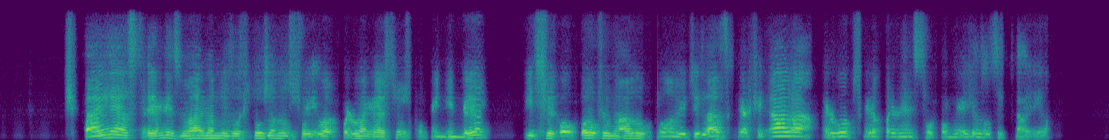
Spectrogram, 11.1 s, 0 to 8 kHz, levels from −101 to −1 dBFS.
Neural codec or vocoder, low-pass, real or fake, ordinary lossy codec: codec, 16 kHz, 0.5 kbps, FreqCodec, smaller model; 7.2 kHz; fake; none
